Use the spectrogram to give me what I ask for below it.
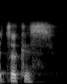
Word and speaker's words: tuckus: And the word tuckus, is that how you pronounce it? – Probably. Yeah. Tuckus.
